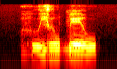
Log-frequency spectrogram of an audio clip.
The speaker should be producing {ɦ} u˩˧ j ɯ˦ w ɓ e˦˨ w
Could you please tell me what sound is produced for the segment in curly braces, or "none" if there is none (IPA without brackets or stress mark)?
ɦ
